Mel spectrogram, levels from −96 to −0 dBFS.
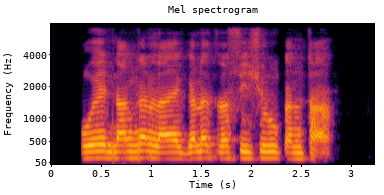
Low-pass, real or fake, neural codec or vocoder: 7.2 kHz; fake; autoencoder, 48 kHz, 128 numbers a frame, DAC-VAE, trained on Japanese speech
